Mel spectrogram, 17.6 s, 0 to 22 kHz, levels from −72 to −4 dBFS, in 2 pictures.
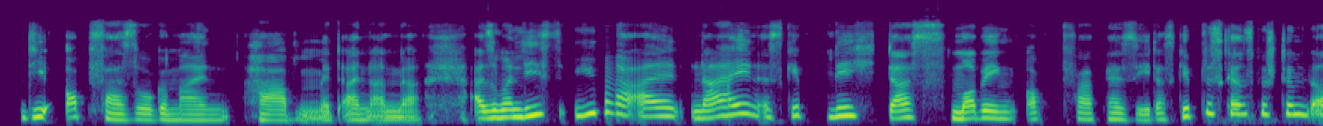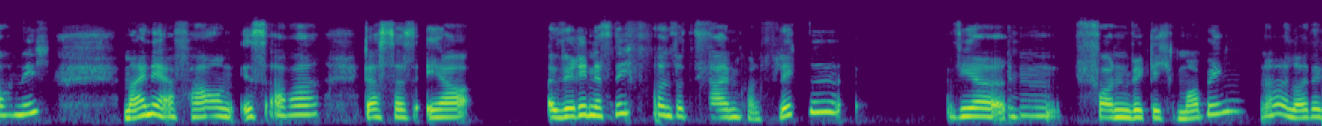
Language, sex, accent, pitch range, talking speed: German, female, German, 195-240 Hz, 155 wpm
